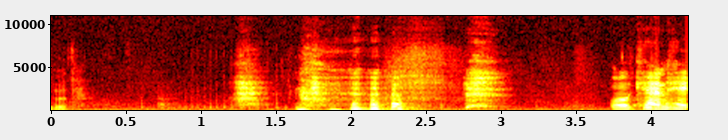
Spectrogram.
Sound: laughter

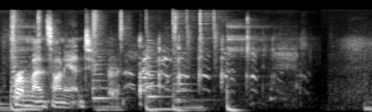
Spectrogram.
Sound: chuckles

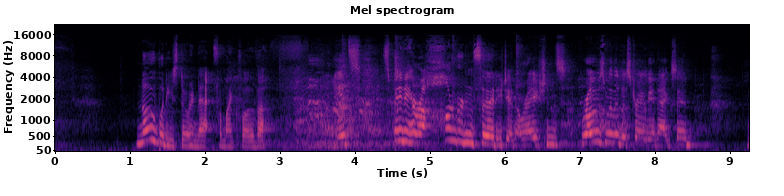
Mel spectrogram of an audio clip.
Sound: laughing

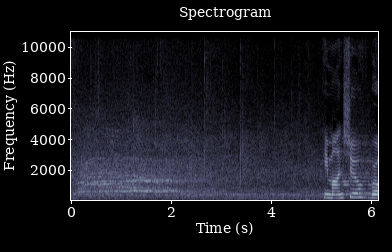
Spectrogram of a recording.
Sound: audience cheering; audience applauding

